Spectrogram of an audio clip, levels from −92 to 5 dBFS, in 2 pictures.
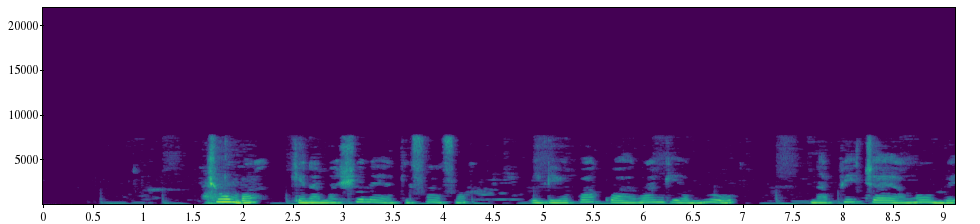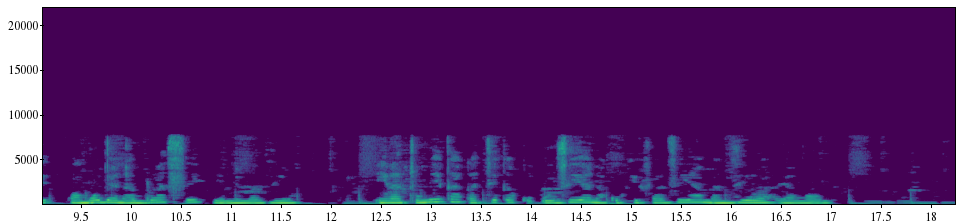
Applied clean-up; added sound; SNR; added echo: classical method Wiener filter.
